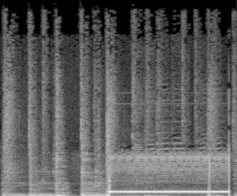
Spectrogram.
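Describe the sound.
Telephone ringback on a call: after a brief stretch of other sound, one steady, pure-pitched ring tone sounds clearly for about a second and then stops.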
